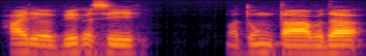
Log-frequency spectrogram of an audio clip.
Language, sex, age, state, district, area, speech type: Manipuri, male, 18-30, Manipur, Tengnoupal, rural, spontaneous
